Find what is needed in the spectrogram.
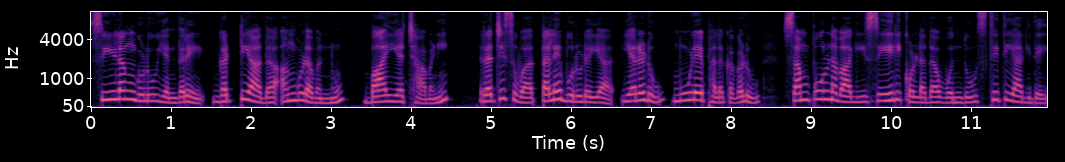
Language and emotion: Kannada, neutral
